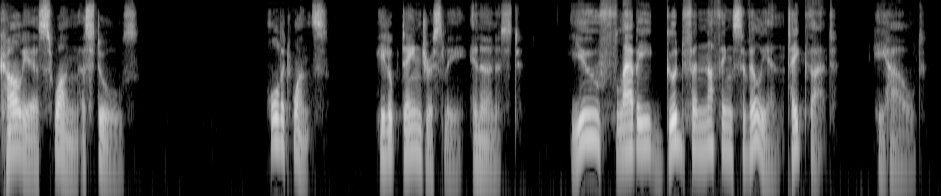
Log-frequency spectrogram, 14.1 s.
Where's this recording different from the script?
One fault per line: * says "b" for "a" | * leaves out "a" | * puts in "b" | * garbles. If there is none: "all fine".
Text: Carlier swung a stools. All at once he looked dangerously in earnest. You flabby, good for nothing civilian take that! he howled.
all fine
